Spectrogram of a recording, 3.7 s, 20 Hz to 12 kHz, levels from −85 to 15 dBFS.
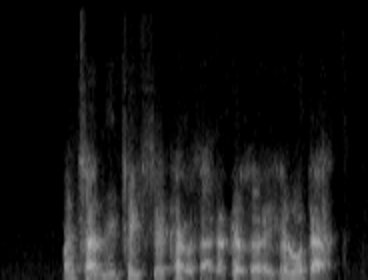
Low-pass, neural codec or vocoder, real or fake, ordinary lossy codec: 10.8 kHz; codec, 44.1 kHz, 3.4 kbps, Pupu-Codec; fake; Opus, 16 kbps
